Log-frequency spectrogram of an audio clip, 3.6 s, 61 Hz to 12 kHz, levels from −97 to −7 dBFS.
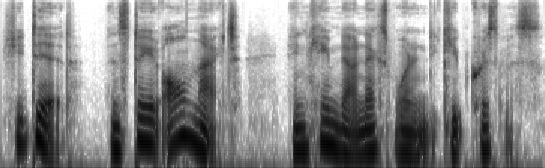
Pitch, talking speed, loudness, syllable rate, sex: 120 Hz, 230 wpm, -18 LUFS, 5.3 syllables/s, male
